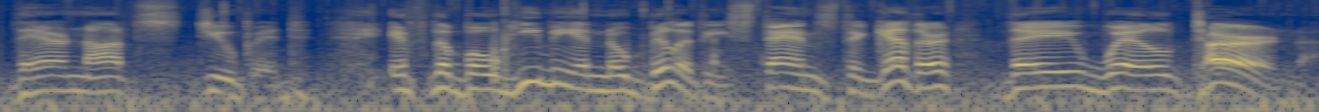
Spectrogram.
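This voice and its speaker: A shrewd margrave argues his case in formal, eloquent speech. His bright, forceful delivery swings widely in pitch, as in a dramatic game cutscene. A faint rumble sits behind him. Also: big pitch swings, slow, full character voice. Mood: measured, persuasive. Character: shrewd noble margrave, commanding and politically cunning.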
